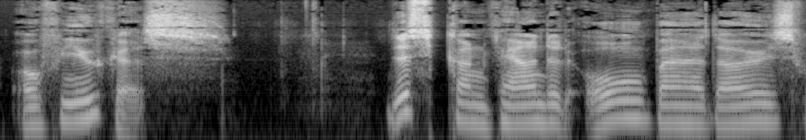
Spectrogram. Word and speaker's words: Ophiuchus: How do you go about pronouncing it? Ophiuchus. Ophiuchus.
